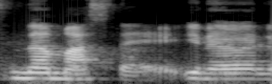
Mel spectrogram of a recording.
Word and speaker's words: namaste: girls and lululemons and the teacher that can't pronounce the word namaste and it's namaste you know and it's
